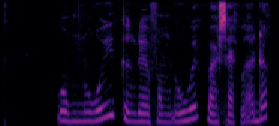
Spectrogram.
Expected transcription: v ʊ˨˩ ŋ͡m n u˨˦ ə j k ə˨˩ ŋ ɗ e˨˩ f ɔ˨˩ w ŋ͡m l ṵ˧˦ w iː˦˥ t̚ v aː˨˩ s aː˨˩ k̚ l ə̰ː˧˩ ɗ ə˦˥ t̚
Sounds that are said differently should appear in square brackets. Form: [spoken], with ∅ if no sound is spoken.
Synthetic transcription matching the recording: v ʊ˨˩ ŋ͡m n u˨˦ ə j k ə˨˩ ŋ ɗ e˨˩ f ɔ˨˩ w ŋ͡m l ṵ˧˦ w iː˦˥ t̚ v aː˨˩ s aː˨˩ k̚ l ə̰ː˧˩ ɗ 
